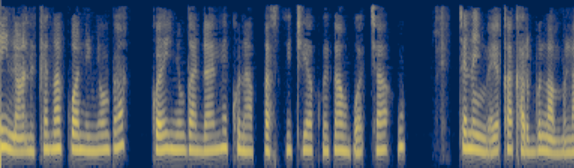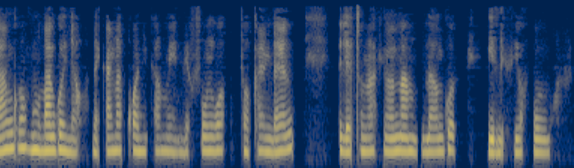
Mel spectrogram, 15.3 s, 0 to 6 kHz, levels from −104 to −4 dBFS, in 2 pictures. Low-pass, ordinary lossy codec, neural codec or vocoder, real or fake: 5.4 kHz; MP3, 32 kbps; codec, 16 kHz, 1 kbps, FunCodec, trained on Chinese and English, 50 frames a second; fake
